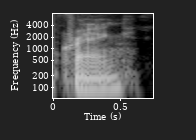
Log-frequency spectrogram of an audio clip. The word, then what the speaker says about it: Krang: So, um, but I've always thought of it as just one one a just your normal crang rhymes with tang batarang. That kind of thing.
